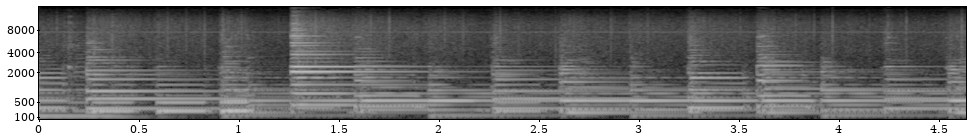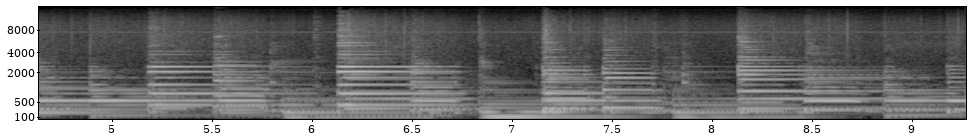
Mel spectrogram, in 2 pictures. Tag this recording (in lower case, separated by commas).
music, guitar, plucked string instrument, musical instrument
